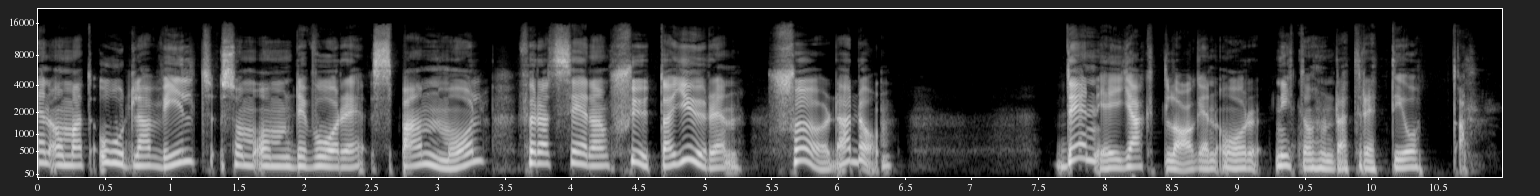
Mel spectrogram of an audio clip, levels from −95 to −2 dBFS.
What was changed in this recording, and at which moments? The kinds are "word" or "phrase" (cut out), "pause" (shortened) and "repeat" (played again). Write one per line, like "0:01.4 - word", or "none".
0:05.5 - word
0:08.0 - phrase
